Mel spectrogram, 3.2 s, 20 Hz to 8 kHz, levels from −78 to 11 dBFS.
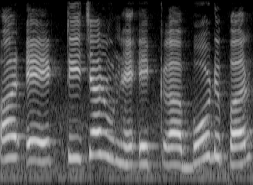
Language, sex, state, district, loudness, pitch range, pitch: Hindi, female, Uttar Pradesh, Etah, -12 LUFS, 260-345 Hz, 295 Hz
